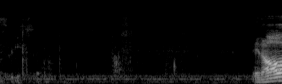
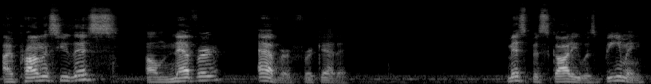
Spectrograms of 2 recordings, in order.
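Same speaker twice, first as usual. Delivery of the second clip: ordinary delivery, nothing marked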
